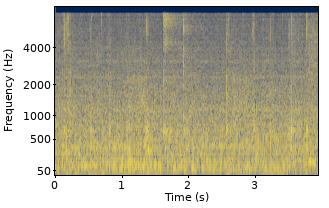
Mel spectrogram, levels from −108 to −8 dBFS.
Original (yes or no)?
no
